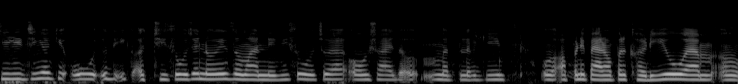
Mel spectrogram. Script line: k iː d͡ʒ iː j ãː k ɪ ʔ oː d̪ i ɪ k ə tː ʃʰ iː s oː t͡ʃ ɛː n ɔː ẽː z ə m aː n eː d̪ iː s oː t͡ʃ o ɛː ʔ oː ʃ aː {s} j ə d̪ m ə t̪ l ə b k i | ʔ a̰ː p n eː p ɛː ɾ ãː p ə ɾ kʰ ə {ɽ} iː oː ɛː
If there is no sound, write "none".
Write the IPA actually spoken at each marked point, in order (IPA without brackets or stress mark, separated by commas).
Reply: none, ɽ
